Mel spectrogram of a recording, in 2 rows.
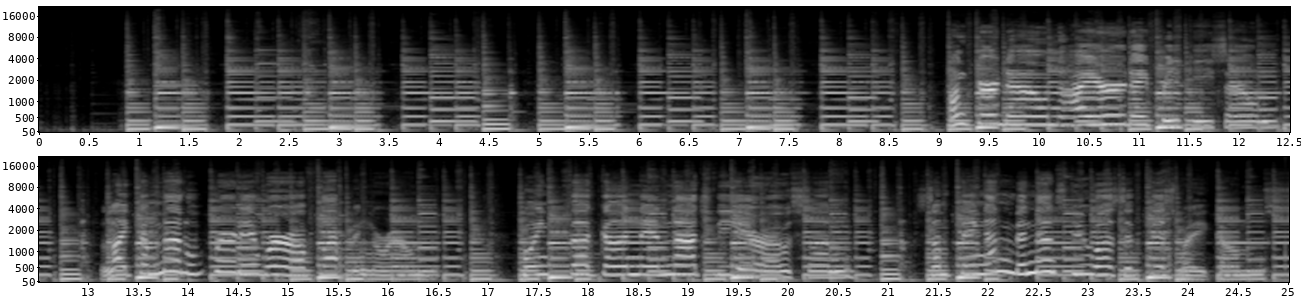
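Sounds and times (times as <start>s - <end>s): acoustic guitar playing: 0.1s - 25.0s
man singing: 9.2s - 12.6s, 13.2s - 16.7s, 17.4s - 25.0s.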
